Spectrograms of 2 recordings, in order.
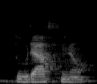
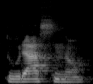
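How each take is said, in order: First: The z is pronounced like th. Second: The z is pronounced like an s. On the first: "if a Spaniard were to read this word, he would say durazno" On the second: "here we also pronounce this as s"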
